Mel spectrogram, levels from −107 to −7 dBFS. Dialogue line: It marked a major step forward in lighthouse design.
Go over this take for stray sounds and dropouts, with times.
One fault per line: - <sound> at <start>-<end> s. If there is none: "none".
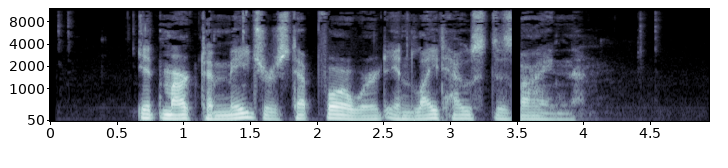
- dropout at 3.5-3.5 s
